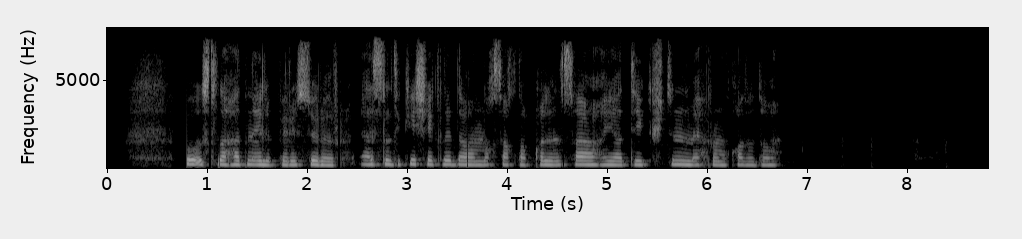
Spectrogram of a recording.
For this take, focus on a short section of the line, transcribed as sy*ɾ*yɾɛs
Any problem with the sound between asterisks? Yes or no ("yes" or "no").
no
